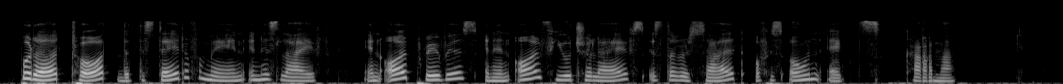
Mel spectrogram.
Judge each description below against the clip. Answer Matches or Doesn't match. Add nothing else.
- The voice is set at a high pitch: Matches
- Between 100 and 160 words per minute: Matches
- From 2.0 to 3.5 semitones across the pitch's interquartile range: Doesn't match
